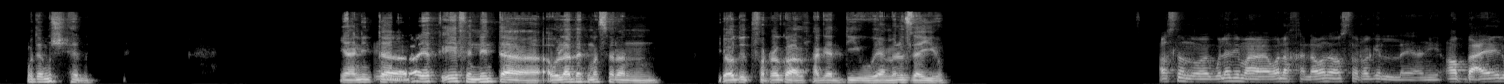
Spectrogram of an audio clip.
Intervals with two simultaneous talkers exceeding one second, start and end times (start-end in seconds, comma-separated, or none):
none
